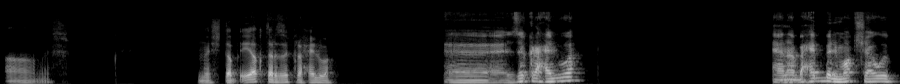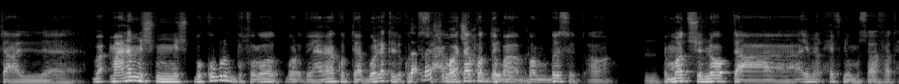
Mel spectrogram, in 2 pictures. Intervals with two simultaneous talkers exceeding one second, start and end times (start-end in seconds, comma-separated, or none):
13.0-14.4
